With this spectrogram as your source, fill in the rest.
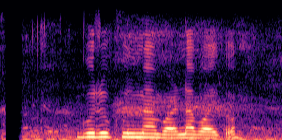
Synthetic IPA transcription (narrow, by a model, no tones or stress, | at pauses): ɡuɾukulmabʱʌrnʌbʱʌeko̰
